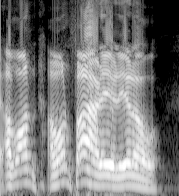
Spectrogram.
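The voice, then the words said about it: Put-on Irish accent. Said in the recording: “that's my Irish accent coming back there, right, with Colin Farrell.”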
